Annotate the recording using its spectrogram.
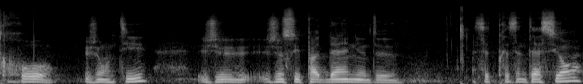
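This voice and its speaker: A man with an American accent speaks at a medium pitch, his intonation fairly even. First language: English (speaking French). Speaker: professor. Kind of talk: lecture.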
